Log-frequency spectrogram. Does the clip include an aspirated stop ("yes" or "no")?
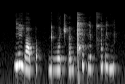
yes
